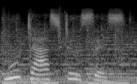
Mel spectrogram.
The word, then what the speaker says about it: metastasis: different tissue or organ this is called metastasis pronounced mutasticism as scary as all this sounds most cancers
